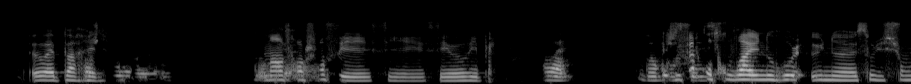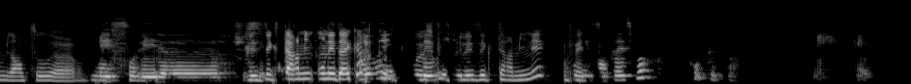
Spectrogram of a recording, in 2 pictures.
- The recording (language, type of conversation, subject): French, unstructured, Préférez-vous les soirées d’hiver au coin du feu ou les soirées d’été sous les étoiles ?
- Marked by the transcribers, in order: distorted speech; tapping; other noise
